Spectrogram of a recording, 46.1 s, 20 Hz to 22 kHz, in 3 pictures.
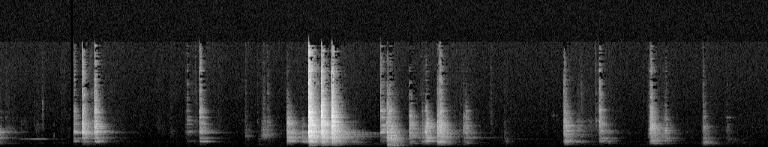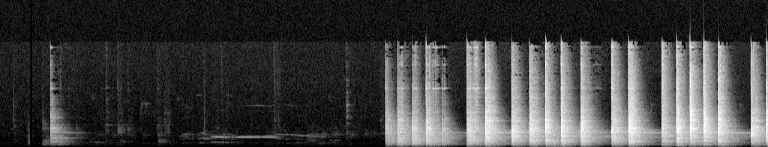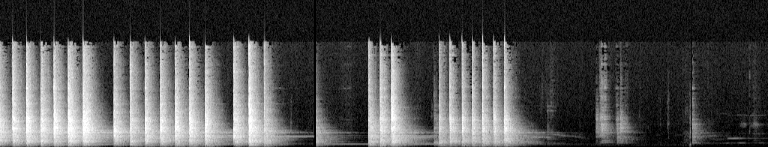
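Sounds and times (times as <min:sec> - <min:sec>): hammer striking steel: 0:23.1 - 0:41.3.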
